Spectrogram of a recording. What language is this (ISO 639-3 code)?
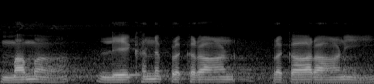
san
